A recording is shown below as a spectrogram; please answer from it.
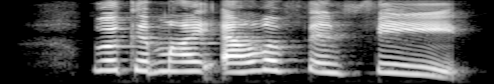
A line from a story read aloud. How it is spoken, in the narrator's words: she called out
